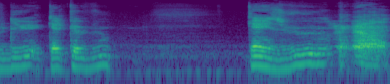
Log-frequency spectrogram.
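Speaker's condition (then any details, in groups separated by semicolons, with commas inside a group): Traumatic brain injury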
